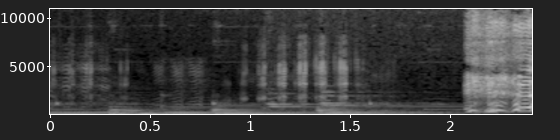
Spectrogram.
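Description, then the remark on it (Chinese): A lamb bleats several times in a row, each call wavering and fairly loud, ending with a harsher, brighter cry. “你们又上当了，这里没有狼，只有小羊。咩咩咩！”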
